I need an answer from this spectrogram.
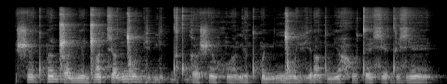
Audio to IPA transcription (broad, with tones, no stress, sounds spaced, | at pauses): ʃ ɛ̃˨˩˦ t p ɛ̃˦ ɖ͡ʐ ɜ˨˩ mʲ ɛ̃˨˩ ɖ͡ʐ ã˦ t͡ɕ ɜ˨˥ ŋ͡ǀ u˥˨ bʲ e˦ bʲ ɛ̃˨˥ t d ə˦ t ɡ ɜ˨˩˦ ʃ ɛ̃˨˩ xʷ ã˨˩˦ ɡ ɛ̃˨˥ t p ə̃˨˩ mʲ ə˥˨ ŋ͡ǀ u˨˩˦ vʲ ɛ˨˥ ɾ ã˨˩ t mʲ ã˨˥ h u˨˥ t e˨˩˦ ɕ e˨˩˦ d ɪ˥˨ ʑ ẽ˥˨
